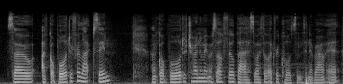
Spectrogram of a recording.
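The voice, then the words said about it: Deep, throaty sick voice. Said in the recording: “I've had a cold since Friday and it's now gone right into my throat and given me this lovely deep voice.”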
